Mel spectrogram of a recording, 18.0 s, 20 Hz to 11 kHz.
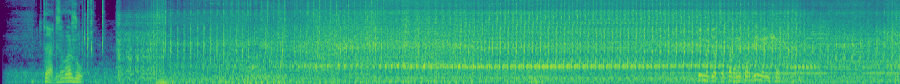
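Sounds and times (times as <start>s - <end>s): diesel engine cranking and idling: 0.9s - 18.0s
rhythmic engine knock: 3.7s - 18.0s
steady whine: 13.9s - 18.0s.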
